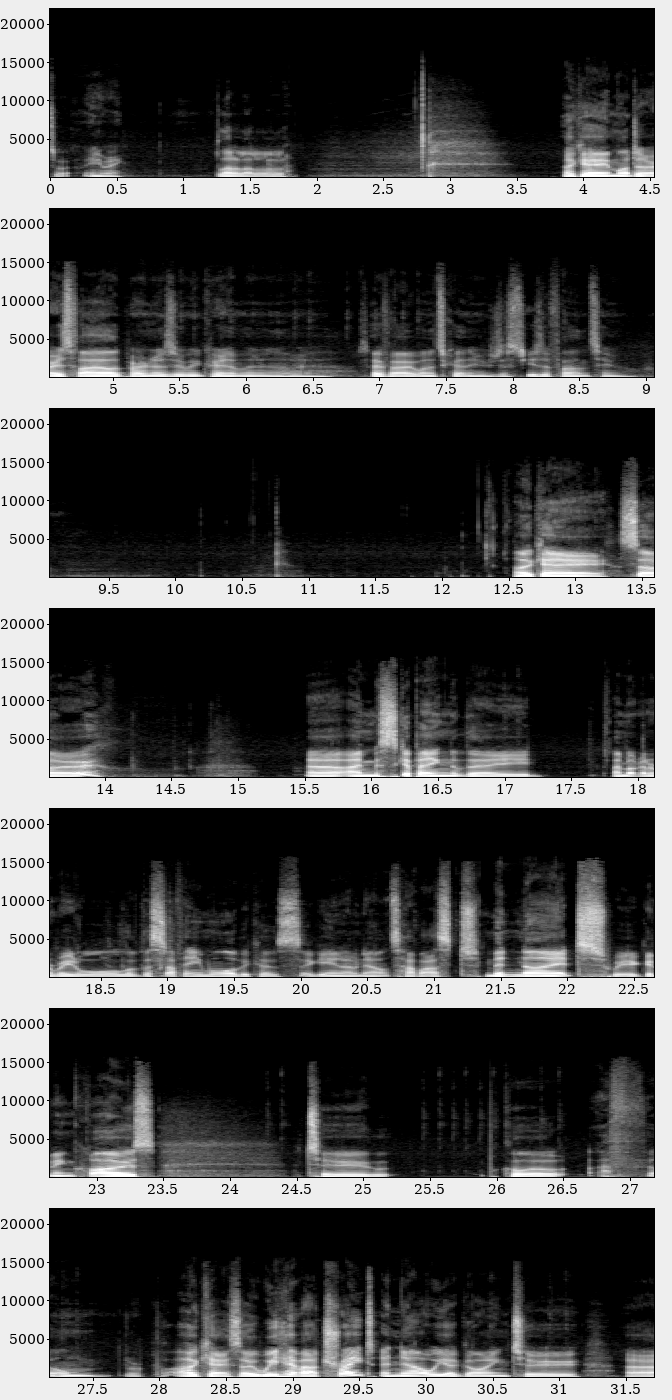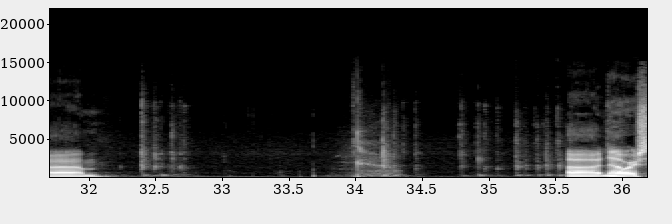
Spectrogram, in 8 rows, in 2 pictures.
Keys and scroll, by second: 13.5 ctrl+`, 14.7 ctrl+v, 17.7 BackSpace, 18.2-18.6 BackSpace, 18.7 ctrl+v, 19.0 Return, 27.9 ctrl+`, 32.4-32.8 typing, 34.2-36.1 typing.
